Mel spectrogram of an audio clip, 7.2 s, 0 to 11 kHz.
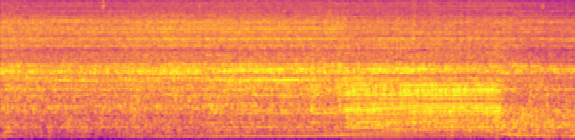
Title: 2012 Suzuki Burgman knocking sound under acceleration, just sound , no video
